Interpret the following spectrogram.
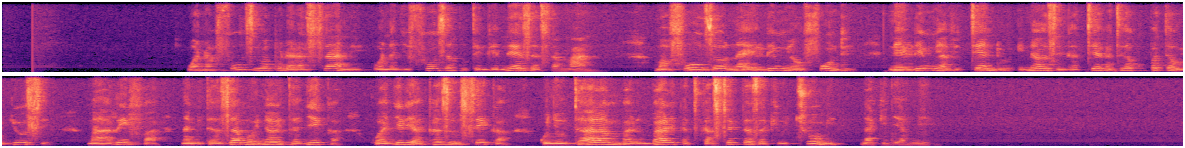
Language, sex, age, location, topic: Swahili, female, 36-49, Dar es Salaam, education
